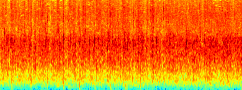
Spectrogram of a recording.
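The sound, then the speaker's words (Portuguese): An audience breaks into steady applause for the little white, thin mice, a dense, even wash of many hands clapping at a constant loudness throughout, with no voices rising above it. “Palmas para os ratinhos branquinhos, magrinhos.”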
